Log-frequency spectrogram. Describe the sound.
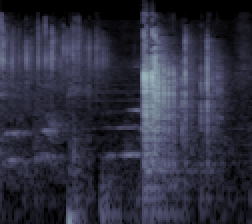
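Dice are rolled for a physique check in a tabletop role-playing game: a dull thunk, then a short, bright clattering rattle, with people talking around it.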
